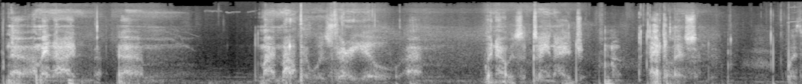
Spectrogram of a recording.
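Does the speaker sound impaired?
Yes: laryngectomy, voice prosthesis; vocal cord cancer, throat cancer recurrence 8 years later, laryngectomy late 2016, second operation for spreading infection; very quiet, odd manner of speaking, fluent in paragraphs since start of speech therapy.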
